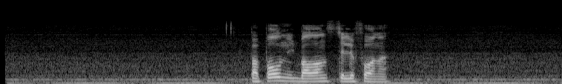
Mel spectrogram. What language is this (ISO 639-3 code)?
rus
